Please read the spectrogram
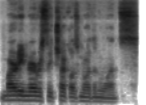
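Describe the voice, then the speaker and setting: A man's voice: lowish voice, brisk. A man narrating stage directions from a screenplay at a table read.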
